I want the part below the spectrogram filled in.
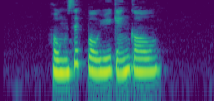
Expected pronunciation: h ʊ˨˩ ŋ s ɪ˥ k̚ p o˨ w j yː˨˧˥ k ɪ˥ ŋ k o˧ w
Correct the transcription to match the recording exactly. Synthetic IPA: h ʊ˨˩ ŋ s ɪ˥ k̚ p o˨ w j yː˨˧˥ k ɪ˨˥ ŋ k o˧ w

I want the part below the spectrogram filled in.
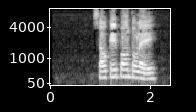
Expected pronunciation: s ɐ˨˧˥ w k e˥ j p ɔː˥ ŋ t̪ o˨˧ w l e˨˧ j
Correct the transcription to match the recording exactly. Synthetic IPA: s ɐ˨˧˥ w k e˥ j p ɔː˥ ŋ t̪ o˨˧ w l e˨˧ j

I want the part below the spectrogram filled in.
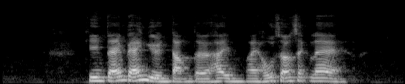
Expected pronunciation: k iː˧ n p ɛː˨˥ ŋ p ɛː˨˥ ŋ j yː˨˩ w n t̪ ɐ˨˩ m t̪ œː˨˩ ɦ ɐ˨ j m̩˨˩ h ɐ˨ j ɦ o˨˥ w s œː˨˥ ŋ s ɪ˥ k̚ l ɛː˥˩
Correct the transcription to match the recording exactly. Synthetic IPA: k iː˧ n p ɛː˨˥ ŋ p ɛː˨˥ ŋ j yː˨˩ n t̪ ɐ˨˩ m t̪ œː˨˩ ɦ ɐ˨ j m̩˨˩ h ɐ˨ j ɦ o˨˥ w s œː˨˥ ŋ s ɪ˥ k̚ l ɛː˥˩

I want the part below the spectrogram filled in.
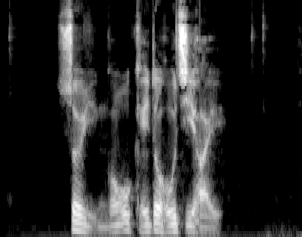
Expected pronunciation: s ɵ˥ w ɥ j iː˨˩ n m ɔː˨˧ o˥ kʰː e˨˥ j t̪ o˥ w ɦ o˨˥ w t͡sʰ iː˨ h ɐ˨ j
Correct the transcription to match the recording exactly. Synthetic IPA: s ɵ˥ ɥ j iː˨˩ n ŋ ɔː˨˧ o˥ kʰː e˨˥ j t̪ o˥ w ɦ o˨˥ w t͡sʰ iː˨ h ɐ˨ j

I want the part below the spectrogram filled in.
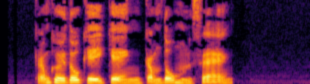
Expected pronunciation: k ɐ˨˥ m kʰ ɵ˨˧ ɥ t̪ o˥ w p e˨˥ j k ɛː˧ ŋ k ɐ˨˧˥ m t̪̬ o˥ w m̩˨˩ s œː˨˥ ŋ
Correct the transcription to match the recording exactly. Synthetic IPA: k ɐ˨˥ m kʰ ɵ˨˧ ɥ t̪ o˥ w k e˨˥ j k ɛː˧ ŋ k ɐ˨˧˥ m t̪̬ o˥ w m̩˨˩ s ɛː˨˥ ŋ

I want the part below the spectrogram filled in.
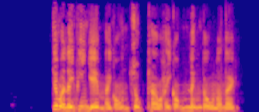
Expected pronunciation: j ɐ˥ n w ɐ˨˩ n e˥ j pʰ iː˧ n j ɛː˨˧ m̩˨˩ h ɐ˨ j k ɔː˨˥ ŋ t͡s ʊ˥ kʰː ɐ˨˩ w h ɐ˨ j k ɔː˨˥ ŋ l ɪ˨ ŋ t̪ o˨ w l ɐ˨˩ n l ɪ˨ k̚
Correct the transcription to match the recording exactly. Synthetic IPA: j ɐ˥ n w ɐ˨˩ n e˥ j pʰ iː˥ n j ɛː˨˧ m̩˨˩ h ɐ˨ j k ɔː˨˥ ŋ t͡s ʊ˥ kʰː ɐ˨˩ w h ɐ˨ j k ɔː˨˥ ŋ l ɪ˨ ŋ t̪ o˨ w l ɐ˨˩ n l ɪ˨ k̚

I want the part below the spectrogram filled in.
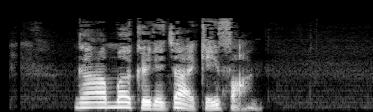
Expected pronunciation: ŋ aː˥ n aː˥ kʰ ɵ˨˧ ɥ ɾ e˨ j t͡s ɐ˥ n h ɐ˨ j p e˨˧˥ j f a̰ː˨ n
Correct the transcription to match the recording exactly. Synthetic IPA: ŋ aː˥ m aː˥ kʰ ɵ˨˧ ɥ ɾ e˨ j t͡s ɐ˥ n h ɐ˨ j k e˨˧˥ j f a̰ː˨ n

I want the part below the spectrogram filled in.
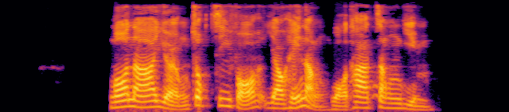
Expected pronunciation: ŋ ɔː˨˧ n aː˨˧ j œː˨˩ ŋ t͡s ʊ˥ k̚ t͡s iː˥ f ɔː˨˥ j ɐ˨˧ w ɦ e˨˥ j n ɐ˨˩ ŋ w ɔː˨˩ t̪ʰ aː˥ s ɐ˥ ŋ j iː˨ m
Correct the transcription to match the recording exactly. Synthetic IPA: ŋ ɔː˨˧ n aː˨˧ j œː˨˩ ŋ t͡s ʊ˥ k̚ t͡s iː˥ f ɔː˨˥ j ɐ˨˧ w ɦ e˨˥ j n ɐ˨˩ ŋ w ɔː˨˩ t̪ʰ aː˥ t͡s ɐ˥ ŋ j iː˨ m

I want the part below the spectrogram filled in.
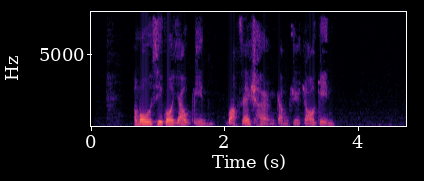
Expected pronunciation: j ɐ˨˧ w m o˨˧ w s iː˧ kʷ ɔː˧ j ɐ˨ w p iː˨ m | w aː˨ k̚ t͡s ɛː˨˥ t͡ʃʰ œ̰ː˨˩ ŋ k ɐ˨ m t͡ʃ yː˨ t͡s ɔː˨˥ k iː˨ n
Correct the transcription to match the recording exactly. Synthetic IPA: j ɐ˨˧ w m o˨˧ w s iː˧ kʷ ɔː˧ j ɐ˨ w k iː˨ n | w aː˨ k̚ t͡s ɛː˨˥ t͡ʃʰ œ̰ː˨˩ ŋ k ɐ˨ m t͡ʃ yː˨ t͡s ɔː˨˥ k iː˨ n

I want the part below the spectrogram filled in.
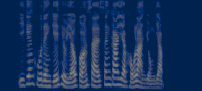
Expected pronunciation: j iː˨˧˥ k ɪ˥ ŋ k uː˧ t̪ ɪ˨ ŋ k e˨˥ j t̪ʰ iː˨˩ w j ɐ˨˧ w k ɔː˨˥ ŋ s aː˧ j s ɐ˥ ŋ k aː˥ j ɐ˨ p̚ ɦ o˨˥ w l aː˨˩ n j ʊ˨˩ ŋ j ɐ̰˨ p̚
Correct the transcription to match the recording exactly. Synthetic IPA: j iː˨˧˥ k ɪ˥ ŋ k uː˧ t̪ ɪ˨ ŋ k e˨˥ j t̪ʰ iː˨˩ w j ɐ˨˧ w k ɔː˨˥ ŋ s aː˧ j s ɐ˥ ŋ k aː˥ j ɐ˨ p̚ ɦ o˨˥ w l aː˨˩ n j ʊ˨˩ ŋ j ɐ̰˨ p̚

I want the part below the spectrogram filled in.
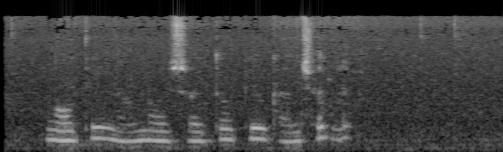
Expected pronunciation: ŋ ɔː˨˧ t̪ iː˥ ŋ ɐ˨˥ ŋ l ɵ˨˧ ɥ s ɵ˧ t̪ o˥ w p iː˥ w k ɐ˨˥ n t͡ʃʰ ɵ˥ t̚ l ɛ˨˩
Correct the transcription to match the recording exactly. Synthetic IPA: ŋ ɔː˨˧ t̪ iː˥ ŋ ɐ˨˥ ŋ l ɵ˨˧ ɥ s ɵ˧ t̪ o˥ w p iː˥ w k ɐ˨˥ n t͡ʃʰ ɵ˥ t̚ l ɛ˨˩

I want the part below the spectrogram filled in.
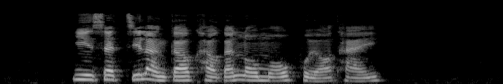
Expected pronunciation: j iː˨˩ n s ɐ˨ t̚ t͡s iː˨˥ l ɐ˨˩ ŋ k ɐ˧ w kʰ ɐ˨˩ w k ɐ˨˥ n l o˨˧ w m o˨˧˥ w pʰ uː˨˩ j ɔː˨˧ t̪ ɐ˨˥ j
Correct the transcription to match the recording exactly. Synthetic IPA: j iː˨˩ n s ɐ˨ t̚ t͡s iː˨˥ l ɐ˨˩ ŋ k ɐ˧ w kʰ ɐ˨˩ w k ɐ˨˥ n l o˨˧ w m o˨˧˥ w pʰ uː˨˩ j ɔː˨˧ t̪ʰ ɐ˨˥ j

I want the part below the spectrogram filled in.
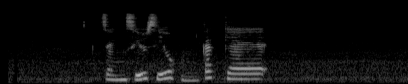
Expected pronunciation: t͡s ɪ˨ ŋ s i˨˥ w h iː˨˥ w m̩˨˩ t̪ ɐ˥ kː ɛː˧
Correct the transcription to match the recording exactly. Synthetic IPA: t͡s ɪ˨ ŋ s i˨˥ w s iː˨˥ w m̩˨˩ t̪ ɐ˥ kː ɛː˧

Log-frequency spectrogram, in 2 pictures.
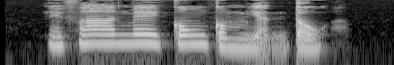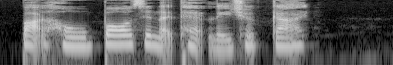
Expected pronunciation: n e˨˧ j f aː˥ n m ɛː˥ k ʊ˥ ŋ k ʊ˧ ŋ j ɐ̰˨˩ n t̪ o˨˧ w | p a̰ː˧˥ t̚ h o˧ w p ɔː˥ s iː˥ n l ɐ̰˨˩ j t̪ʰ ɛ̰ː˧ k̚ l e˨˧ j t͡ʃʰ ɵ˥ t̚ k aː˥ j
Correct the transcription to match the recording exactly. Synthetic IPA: n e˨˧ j f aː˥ n m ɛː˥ k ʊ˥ ŋ k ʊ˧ m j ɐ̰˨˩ n t̪ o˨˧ w | p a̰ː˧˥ t̚ h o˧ w p ɔː˥ s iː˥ n l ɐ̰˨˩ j t̪ʰ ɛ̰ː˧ k̚ l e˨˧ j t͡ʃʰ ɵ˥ t̚ k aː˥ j

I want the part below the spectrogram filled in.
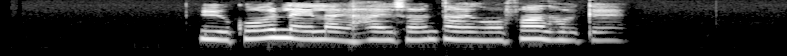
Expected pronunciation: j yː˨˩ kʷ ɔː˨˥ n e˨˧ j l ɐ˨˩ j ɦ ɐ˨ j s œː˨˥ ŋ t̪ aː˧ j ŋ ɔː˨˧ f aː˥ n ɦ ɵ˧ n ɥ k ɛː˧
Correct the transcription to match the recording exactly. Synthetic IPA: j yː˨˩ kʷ ɔː˨˥ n e˨˧ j l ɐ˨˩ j ɦ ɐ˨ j s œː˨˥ ŋ t̪ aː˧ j ŋ ɔː˨˧ f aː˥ n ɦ ɵ˧ ɥ k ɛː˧

